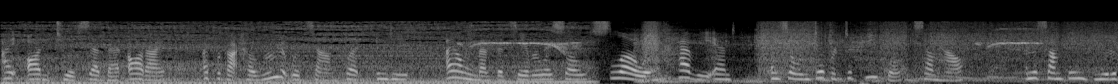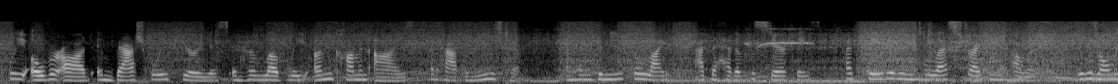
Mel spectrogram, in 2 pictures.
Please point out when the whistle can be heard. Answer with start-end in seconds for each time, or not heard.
4.6-5.8, 9.8-10.4, 18.6-19.4.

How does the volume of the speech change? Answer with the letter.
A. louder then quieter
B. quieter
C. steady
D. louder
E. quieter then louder
C.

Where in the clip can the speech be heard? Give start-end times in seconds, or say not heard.
0.0-9.7, 10.2-22.3.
